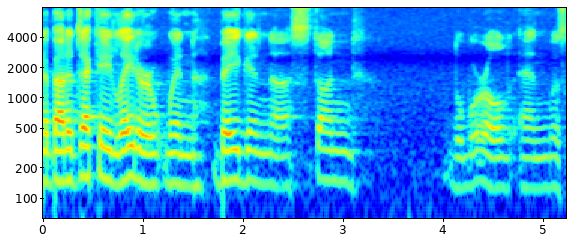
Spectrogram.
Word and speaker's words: Begin: And about a decade later, when Begin stunned the world and was elected prime minister, Time magazine famously or infamously, when they mentioned his name the first time, wrote Begin rhymes with Fagin, referring to the anti-Semitic Dickens character.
